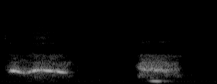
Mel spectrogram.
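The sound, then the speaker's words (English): A person imitates a loon's call with two wavering, hooting vocal cries, the first longer and sliding, separated by a brief pause, fairly loud. “Is your ancient god a loon?”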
